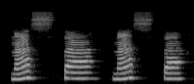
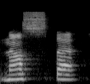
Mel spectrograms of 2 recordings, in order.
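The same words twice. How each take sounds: First: "Nasta" with a light s and open a; thin, ordinary letters. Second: "Nasta" with a dark s, like "nausta"; sullen, heavy "Nasta", low but not barked; curt thick sod. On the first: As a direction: say "nasta" thin, tongue relaxed. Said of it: "kita ngucapinnya biasa". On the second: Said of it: "Maksudnya yang judes gitu". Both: Shown as a demonstration.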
